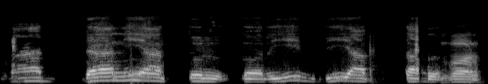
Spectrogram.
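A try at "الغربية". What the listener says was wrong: Al-gharbiyah. Al-gharbiyah. Roknya disukun. Al-gharbiyah.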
